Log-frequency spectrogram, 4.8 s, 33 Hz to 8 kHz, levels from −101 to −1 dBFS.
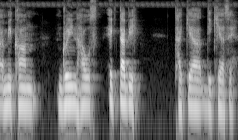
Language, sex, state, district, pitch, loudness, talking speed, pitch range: Nagamese, male, Nagaland, Dimapur, 130 Hz, -22 LUFS, 115 wpm, 120-135 Hz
